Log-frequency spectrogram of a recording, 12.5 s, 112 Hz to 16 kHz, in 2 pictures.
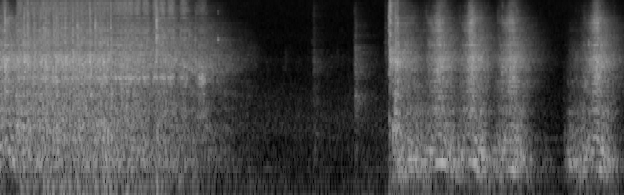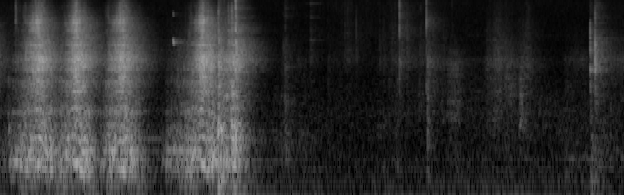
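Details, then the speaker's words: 1965 VW Beetle, first start attempt in years on a cool September morning: uneven bursts of sluggish slow cranking that never catch; owner blames a weak battery. "Ah, come on. The battery's not having it."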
